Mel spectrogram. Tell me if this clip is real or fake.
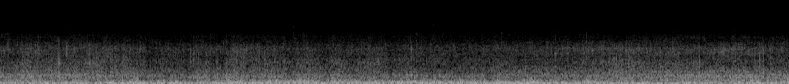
real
